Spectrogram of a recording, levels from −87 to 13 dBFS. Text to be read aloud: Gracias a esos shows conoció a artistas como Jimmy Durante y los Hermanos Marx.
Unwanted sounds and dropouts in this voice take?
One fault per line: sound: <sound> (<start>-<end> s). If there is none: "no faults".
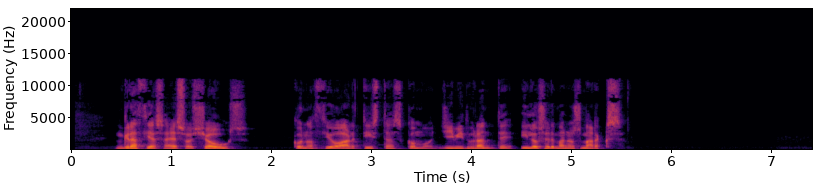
no faults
